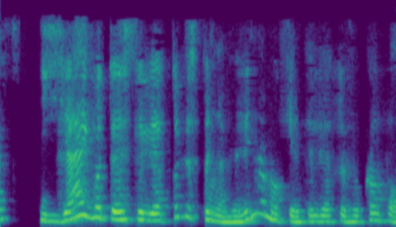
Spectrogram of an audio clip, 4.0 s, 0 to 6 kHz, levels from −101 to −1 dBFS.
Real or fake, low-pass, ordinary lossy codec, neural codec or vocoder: real; 5.4 kHz; AAC, 24 kbps; none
